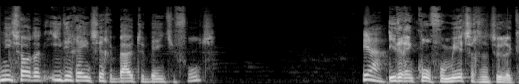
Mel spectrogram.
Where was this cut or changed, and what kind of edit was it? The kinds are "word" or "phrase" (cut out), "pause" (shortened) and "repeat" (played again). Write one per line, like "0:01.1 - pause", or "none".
0:01.1 - phrase

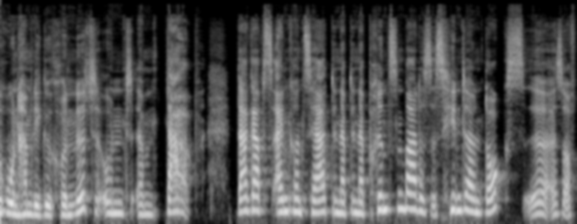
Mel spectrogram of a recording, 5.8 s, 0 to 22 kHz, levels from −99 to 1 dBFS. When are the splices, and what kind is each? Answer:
0:03.5 - repeat

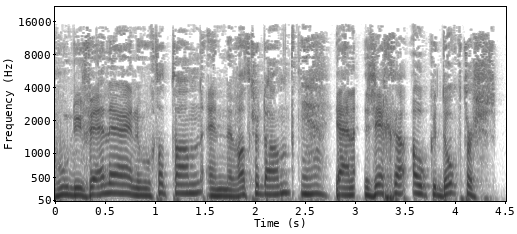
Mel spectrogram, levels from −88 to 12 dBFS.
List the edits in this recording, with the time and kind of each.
0:01.0 - word
0:01.9 - word
0:03.0 - word

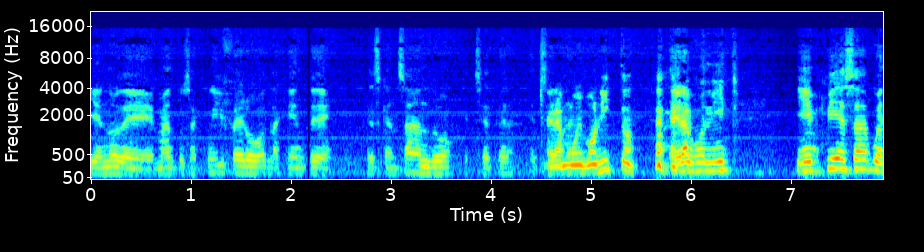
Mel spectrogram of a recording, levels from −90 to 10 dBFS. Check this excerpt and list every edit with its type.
0:03.7 - pause
0:06.0 - word

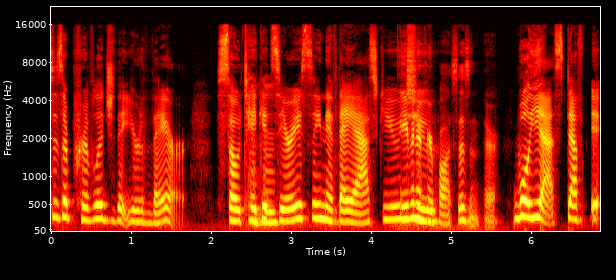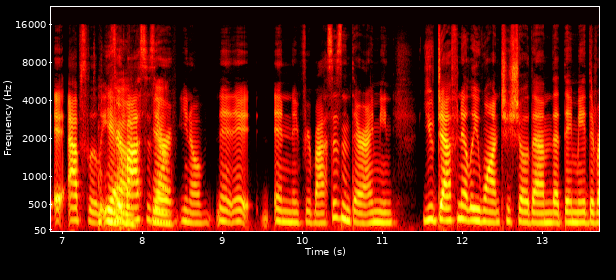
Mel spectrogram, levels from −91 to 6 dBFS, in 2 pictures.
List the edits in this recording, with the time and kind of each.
none

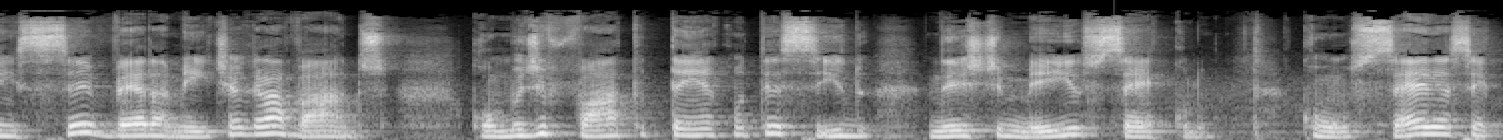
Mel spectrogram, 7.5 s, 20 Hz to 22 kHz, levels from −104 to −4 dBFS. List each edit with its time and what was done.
none

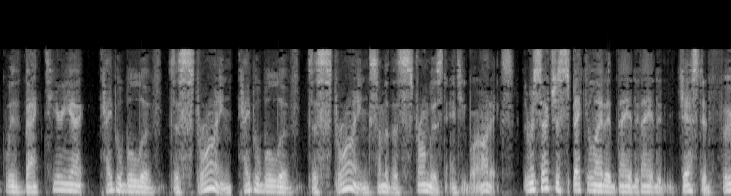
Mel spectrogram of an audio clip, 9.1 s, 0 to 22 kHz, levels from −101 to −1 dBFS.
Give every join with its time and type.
0:02.9 - repeat
0:06.5 - pause
0:08.0 - repeat

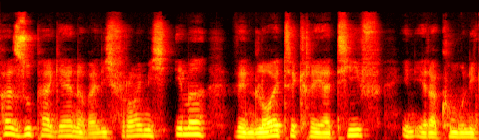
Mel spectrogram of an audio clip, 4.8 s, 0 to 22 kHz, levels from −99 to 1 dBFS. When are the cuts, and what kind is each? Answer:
none

